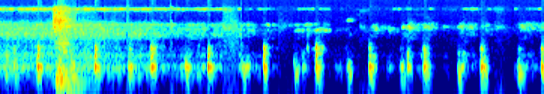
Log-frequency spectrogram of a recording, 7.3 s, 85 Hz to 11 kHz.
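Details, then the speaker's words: Normal first and second heart sounds played as a teaching example in a cardiovascular physiology lecture, regular paired sounds about 80 beats a minute. "entonces escuchen esto ahí van a escuchar primero y segundo ruido normal"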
